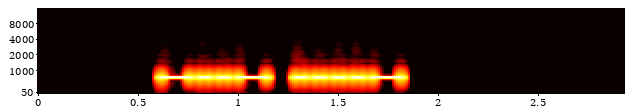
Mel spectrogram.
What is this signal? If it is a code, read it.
Morse code, heard as a keyed tone, about 25 wpm, 700 Hz. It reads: X4
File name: Two Letter-Number Combinations - 25wpm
